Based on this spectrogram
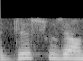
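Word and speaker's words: De Sousa: Mon nom de famille, c'est madame De Souza en deux mots. Ça s'écrit D-E, plus loin, S-O-U-S-A.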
